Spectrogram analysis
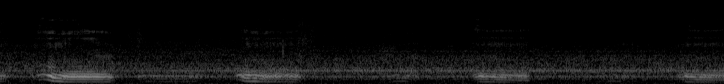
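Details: Pig named Bogey wheezing while trying to sleep: squeaky, whistling noises falling in pitch, recurring about every two seconds with each breath.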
